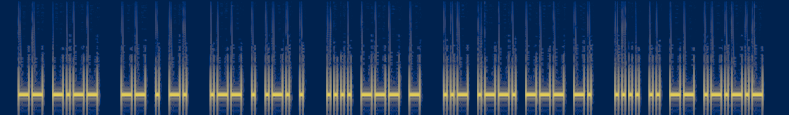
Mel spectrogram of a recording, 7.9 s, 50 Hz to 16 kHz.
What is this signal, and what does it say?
Morse code, heard as a keyed tone, about 34 wpm, 700 Hz. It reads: MY MEN WERE HOT UPON HIM.
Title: Sentences from Top 1100 Words 35wpm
